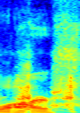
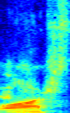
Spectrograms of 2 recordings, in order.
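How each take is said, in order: First: The word has an r sound, like warsh. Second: The word has no r sound, plain wash. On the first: This is how people in the local region say it. "We we say wash" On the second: This is the usual way elsewhere. "instead of wash"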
